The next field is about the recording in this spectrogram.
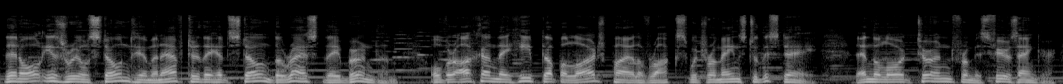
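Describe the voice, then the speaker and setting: A male narrator reads scripture as a dramatic story. His voice is fairly low and his delivery measured. Quiet music runs underneath. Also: expressive.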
